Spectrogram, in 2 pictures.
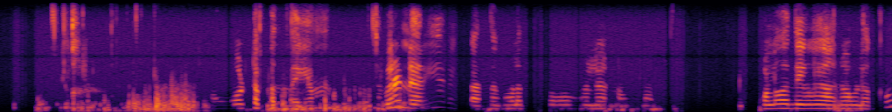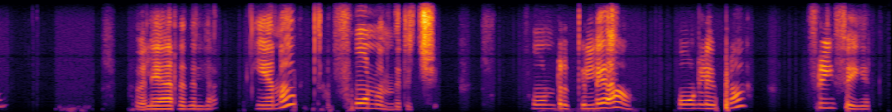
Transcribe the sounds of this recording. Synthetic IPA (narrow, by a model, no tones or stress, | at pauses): oːʈːɐpɐnd̪ɐjɐmɪd̪ɐpɐɾɯnɛɾɐjaɪɾɯkːɐɐnd̪ɐkɐːɭɐt̪ːɯ̥poːmɐlːɐnːɐlɐ̃ | ɪpːoːlõɐðɪɣɐmjaːɾãːʋɪɭɐkːɐ̃ | ʋɛlɐjaːɾɐðɪlːɐ | eːnaːfoːnʋɐnd̪ɪɾɯt͡ʃːɯ̥ | foːnɪɾɯkːɪlːɐjaː | foːnlɪpːɐɽõ | fɾiːfejɐɾ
